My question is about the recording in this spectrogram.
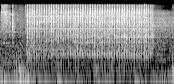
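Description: Cordless power tool running a bolt in a short burst of about a second and a half, starting and stopping abruptly.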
